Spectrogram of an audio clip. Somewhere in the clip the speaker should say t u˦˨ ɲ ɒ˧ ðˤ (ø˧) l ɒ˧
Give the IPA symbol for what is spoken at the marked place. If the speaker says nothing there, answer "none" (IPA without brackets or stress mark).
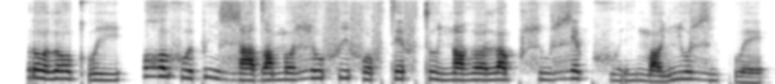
u˧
